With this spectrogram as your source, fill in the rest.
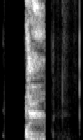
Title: I'm dying so don't mind the coughing Not even pronouncing words correctly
